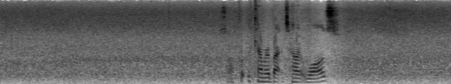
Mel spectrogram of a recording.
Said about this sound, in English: Okay, this log. This log I'm going to photograph from about the same spot as I'm in now because there's some very swirly water in the foreground which I want to use.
